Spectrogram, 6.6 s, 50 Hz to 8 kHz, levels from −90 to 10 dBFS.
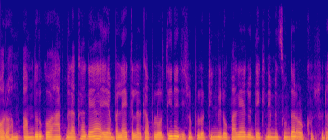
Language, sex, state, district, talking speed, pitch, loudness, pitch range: Hindi, male, Bihar, Patna, 230 wpm, 115 Hz, -15 LUFS, 115-125 Hz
